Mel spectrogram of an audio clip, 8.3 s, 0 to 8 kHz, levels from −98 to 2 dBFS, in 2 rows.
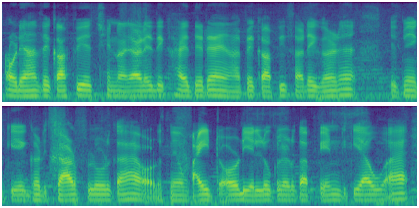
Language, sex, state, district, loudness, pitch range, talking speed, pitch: Hindi, male, Bihar, Araria, -17 LUFS, 115-125 Hz, 260 wpm, 120 Hz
